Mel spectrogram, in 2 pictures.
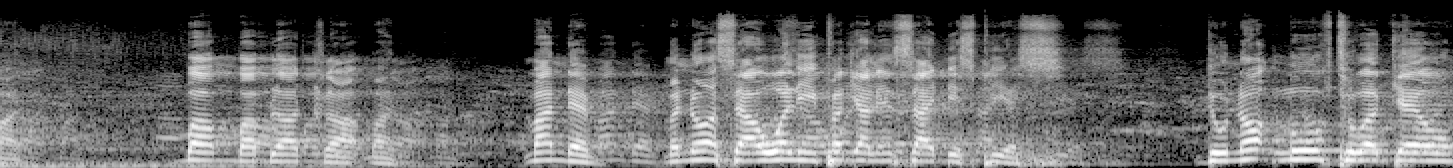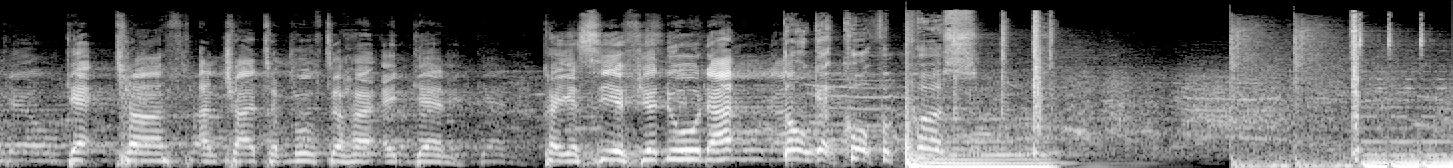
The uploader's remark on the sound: Live Audio: The Jubilee Day Party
